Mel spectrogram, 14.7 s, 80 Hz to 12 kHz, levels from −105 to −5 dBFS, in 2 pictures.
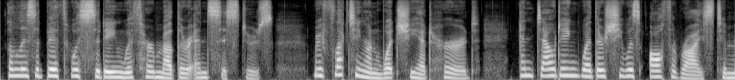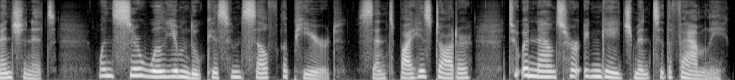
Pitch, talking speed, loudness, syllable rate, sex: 215 Hz, 165 wpm, -22 LUFS, 5.3 syllables/s, female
